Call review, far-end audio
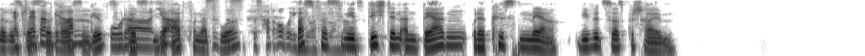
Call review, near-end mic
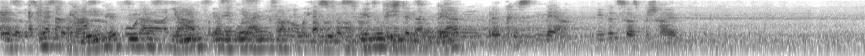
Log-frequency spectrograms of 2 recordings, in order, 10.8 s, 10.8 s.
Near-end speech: present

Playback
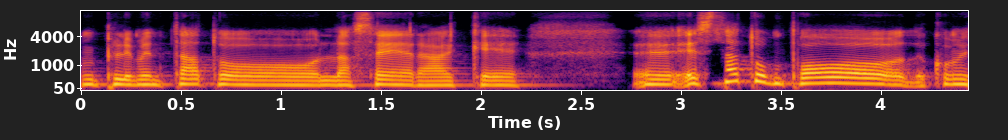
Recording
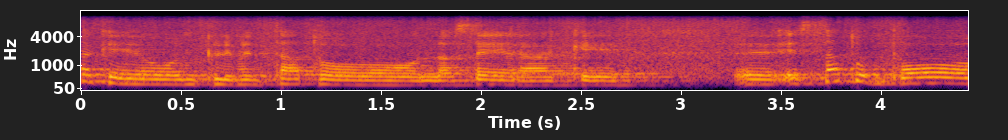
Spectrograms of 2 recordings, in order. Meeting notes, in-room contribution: none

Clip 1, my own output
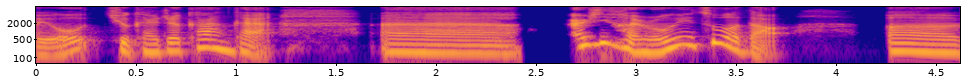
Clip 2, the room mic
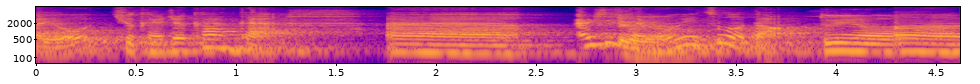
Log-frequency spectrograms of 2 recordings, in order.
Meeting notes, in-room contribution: present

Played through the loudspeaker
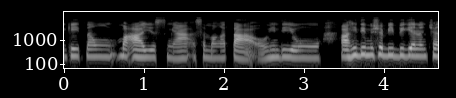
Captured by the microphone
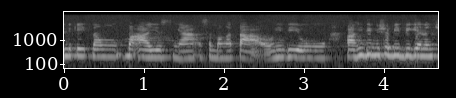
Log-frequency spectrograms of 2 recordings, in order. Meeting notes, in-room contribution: none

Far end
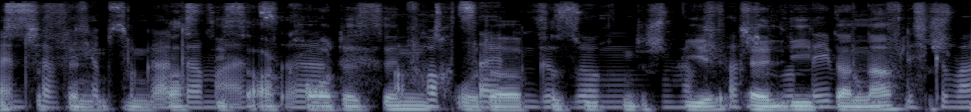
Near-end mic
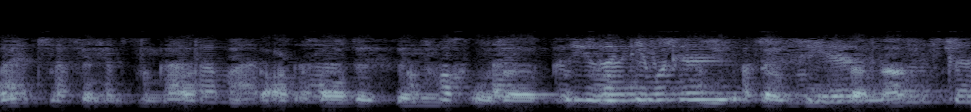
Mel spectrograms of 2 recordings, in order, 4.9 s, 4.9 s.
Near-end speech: present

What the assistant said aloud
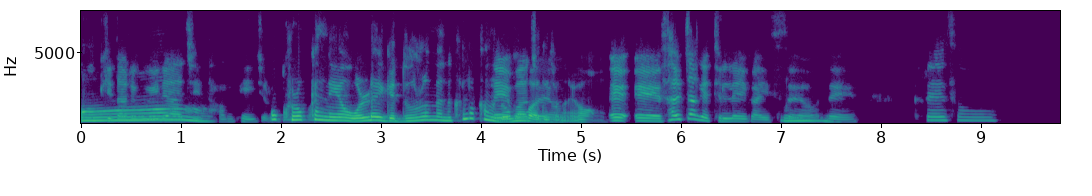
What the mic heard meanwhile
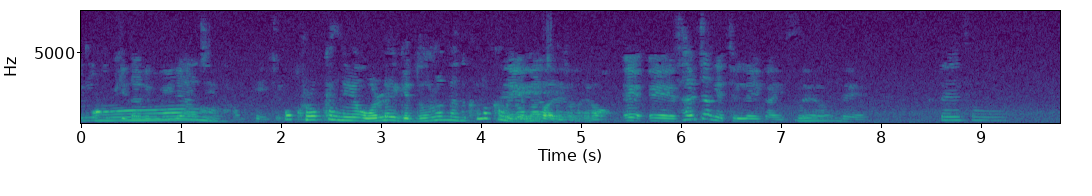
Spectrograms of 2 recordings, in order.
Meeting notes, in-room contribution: present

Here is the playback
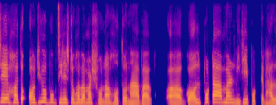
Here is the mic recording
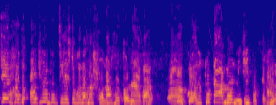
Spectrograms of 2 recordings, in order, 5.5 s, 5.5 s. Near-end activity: none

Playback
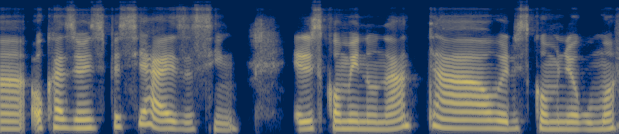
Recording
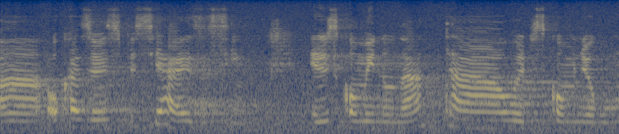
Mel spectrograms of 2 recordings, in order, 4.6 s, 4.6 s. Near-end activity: none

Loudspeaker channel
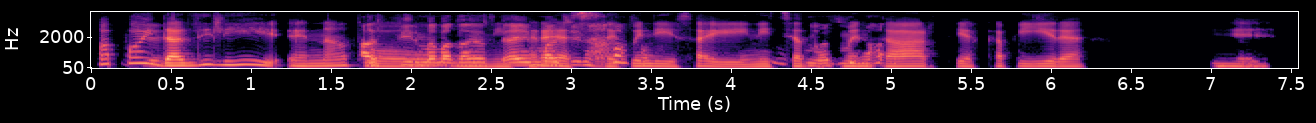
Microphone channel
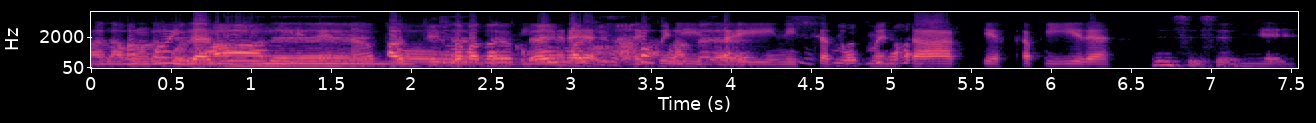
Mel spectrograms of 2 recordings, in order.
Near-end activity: present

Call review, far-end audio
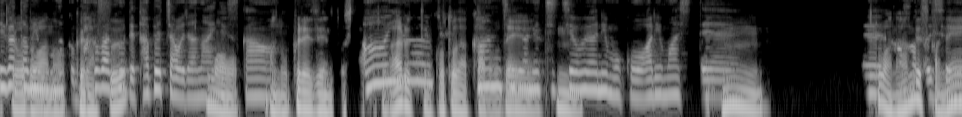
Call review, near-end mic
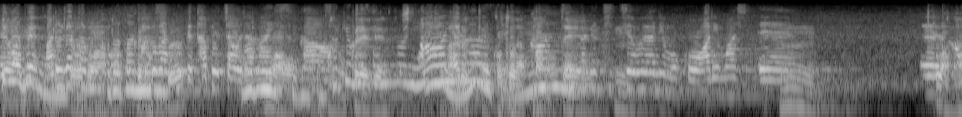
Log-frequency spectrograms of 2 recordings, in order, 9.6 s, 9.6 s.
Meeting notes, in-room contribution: present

